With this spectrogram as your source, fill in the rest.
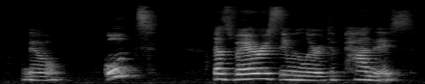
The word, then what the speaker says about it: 꽃: Okay, but like 치 sound actually sounds like 드 sound. So when you pronounce it, we say 꽃. It's not 꽃. No, 꽃.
